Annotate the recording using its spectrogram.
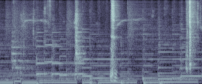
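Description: An emu's beak knocking on the ice in a frozen water dish: four sharp clicks, the last and loudest near the end, over background music.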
